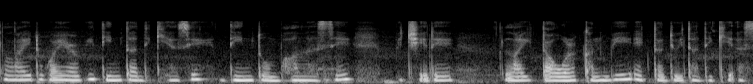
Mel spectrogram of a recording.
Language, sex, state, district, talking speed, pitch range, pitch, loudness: Nagamese, female, Nagaland, Kohima, 165 wpm, 190-215 Hz, 195 Hz, -15 LUFS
